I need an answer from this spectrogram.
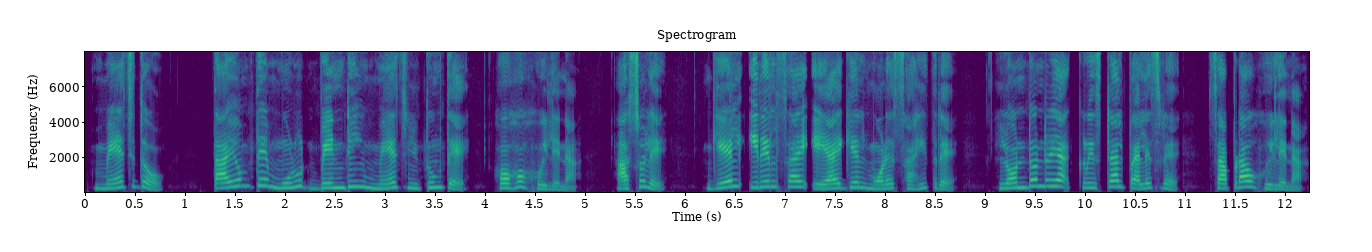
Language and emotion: Santali, neutral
